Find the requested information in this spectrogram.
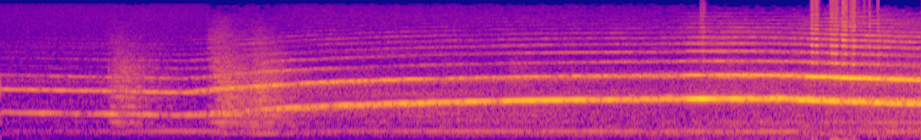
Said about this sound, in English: And sending love and compassion to wherever that siren is going. May they be free from their suffering.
